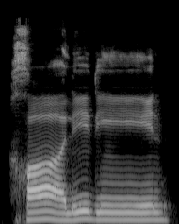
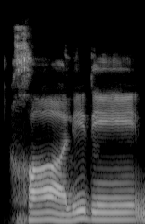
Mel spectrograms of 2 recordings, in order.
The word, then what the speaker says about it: خالدین: اب دیکھیں خالدین خالدین، یعنی وہ گلے کے سب سے اوپر والے حصے سے آواز آ رہی ہے. خا اور غین کا تقریباً وہ ایک ہی جگہ سے تلفظ ہوتا ہے.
